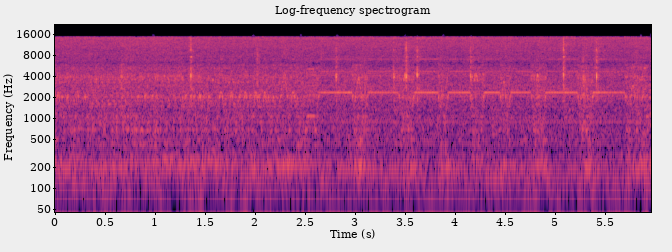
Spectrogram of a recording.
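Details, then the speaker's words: 3D printer at 200% speed (80 mm/s, 40 mm/s outer shell): fast stepper whirring with irregular light ticks and buzzy chatter that stops when the frame screws are held; loose screws rattling. "So if I grab these screws, all the rattling goes away. If I let go of the screws, you can hear the rattle."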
